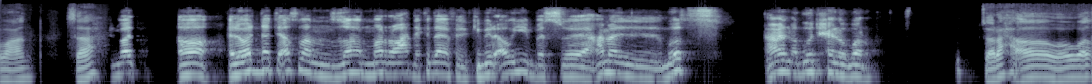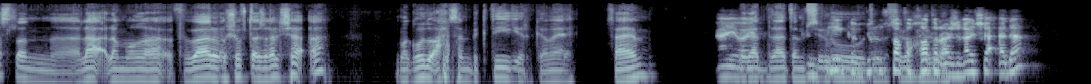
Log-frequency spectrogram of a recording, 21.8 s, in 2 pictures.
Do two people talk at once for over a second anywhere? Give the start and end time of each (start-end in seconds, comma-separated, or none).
18.3-20.5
